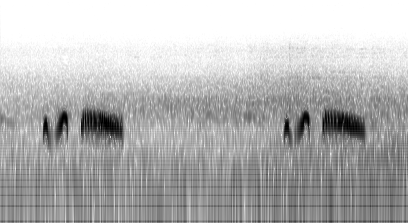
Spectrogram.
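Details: Spotted dove, coo in the 'giọng thổ' style, used to rouse wild doves. Two clean phrases about three seconds apart, each a short double coo leading into a long, steady, mellow note, over faint hiss.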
